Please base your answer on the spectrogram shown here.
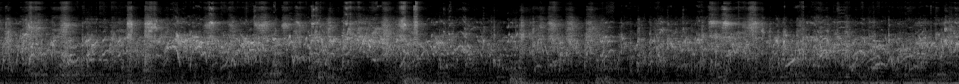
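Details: Lively budgerigar chatter with rapid, irregular chirps and squeaky warbled notes from many birds overlapping, dense and unbroken.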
